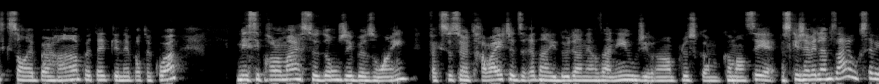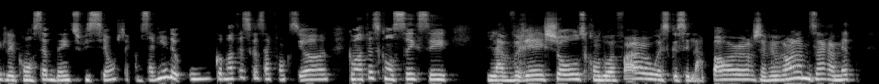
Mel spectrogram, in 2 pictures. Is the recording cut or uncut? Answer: cut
